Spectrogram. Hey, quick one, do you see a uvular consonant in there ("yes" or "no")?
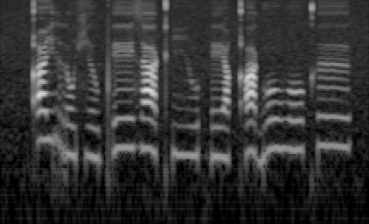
yes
